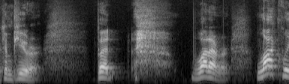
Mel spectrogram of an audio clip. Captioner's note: sigh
